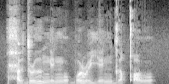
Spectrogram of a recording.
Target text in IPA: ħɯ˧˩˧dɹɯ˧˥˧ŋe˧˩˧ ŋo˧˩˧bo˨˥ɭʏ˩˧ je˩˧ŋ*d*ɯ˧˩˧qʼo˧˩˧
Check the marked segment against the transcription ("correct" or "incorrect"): incorrect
